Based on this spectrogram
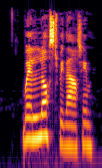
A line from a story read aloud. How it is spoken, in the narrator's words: the woman laughed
